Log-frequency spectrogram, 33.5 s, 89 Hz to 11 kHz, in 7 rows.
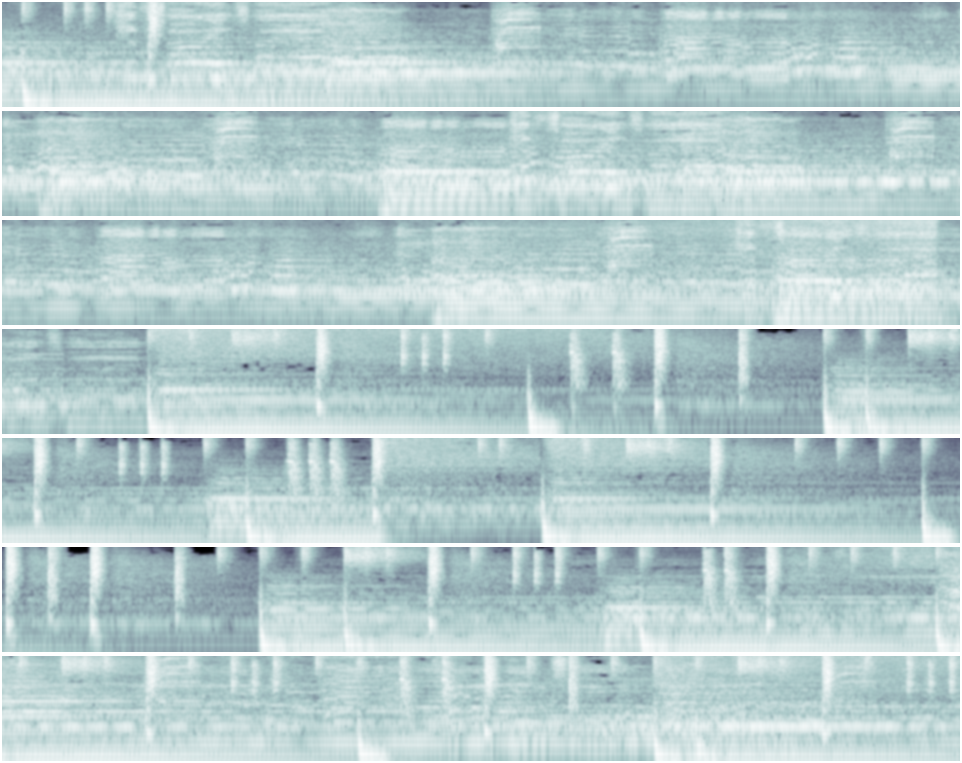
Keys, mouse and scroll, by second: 0.1 ctrl+r, 2.2 ctrl+r, 3.8 middle click, 4.8 ctrl+r, 6.6 ctrl+r, 9.4 ctrl+r, 11.4 ctrl+r, 13.2 ctrl+Tab, 14.0 c, 21.6-22.6 drag, 22.6 right click, 23.1-28.9 middle drag, 27.4 c, 30.6-32.3 right drag, 32.6 c.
